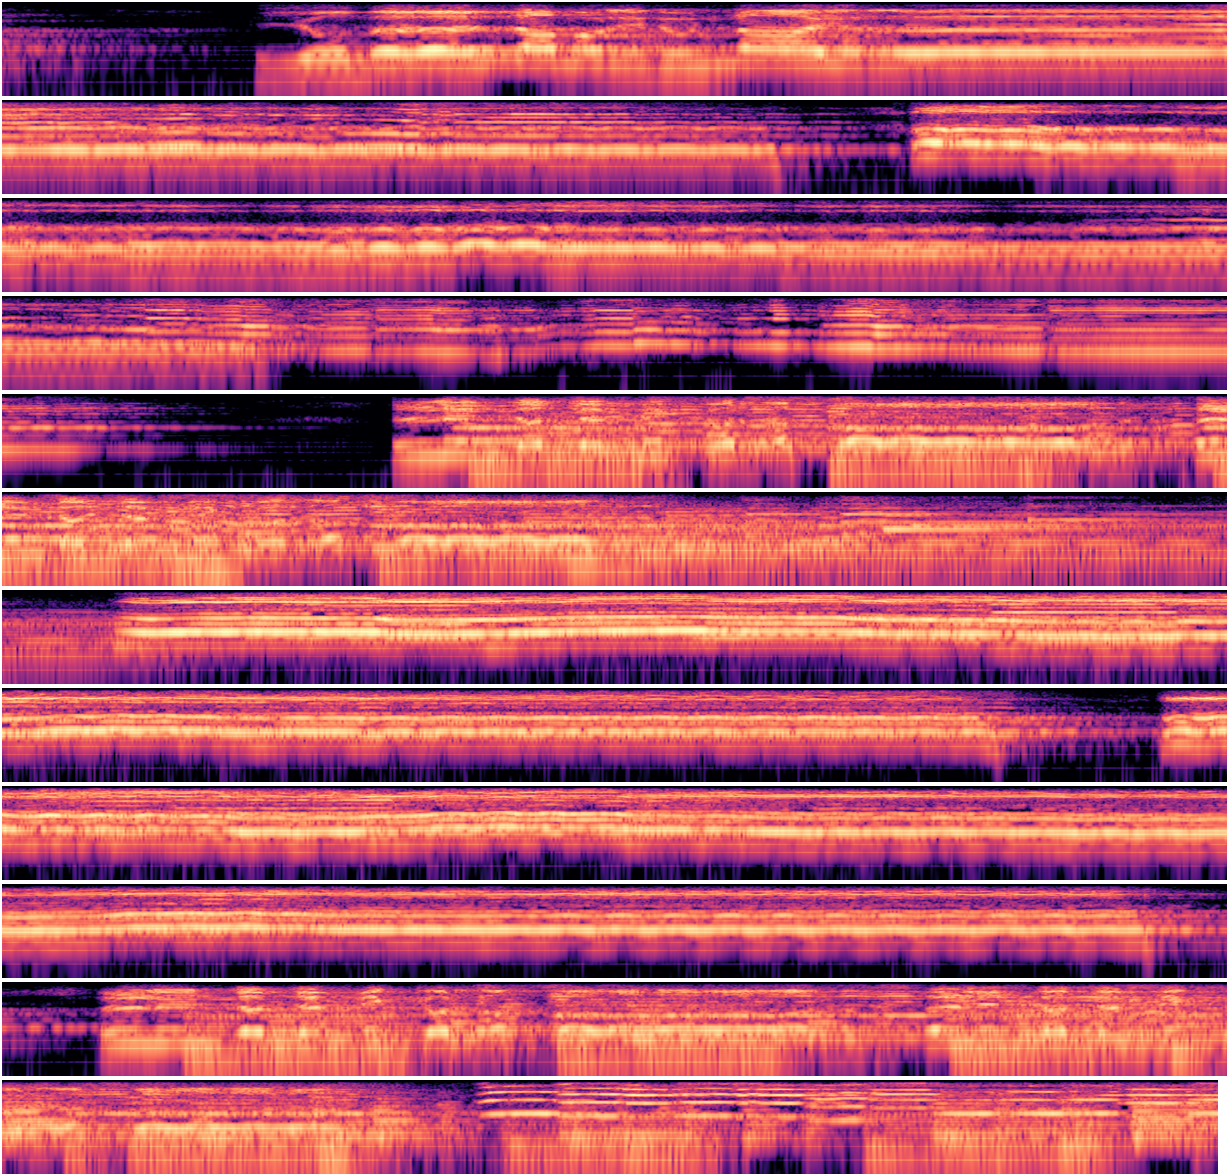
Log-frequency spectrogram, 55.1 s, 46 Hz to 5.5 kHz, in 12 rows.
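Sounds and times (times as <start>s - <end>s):
nigun wordless melody singing: 0.0s - 55.0s.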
